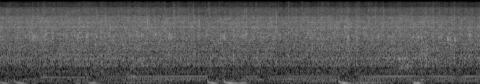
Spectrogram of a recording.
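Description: Steak frying in a hot pan, a steady loud sizzle that crackles without a break, with a few low clunks of the pan and meat being moved.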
